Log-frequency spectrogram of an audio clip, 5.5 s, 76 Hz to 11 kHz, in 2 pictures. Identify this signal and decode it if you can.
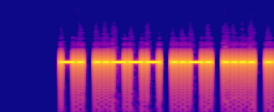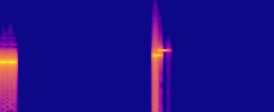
Morse code, heard as a keyed tone, about 28 wpm, 700 Hz. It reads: N2FHS
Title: USA Call Signs - 5 Characters - 6x Character Spacing - 28wpm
